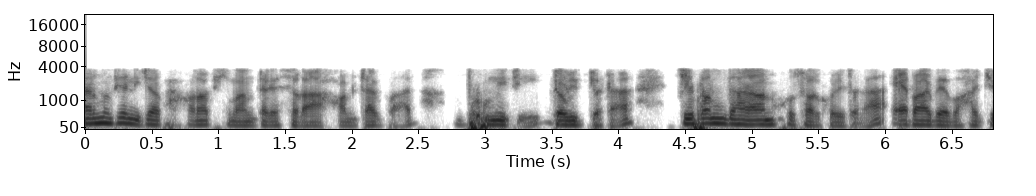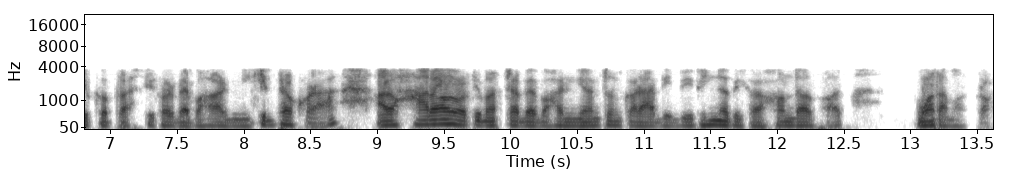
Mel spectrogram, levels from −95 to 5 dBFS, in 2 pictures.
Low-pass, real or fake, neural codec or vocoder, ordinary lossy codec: 3.6 kHz; fake; codec, 24 kHz, 3 kbps, HILCodec; none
